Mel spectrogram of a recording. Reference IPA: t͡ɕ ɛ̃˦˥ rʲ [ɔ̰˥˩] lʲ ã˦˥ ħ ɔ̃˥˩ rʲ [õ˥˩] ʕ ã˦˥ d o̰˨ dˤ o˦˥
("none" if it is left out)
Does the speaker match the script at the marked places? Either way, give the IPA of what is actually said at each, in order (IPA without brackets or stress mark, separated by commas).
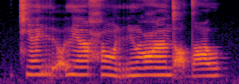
ɔ̰˦˥, õ˦˥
